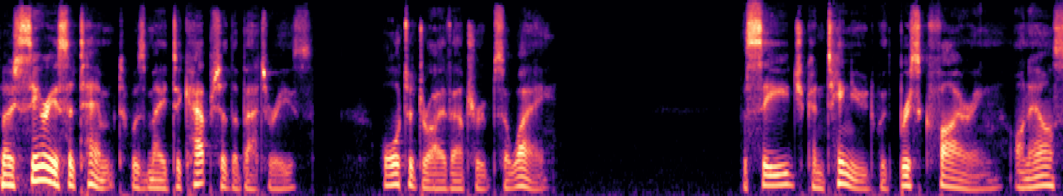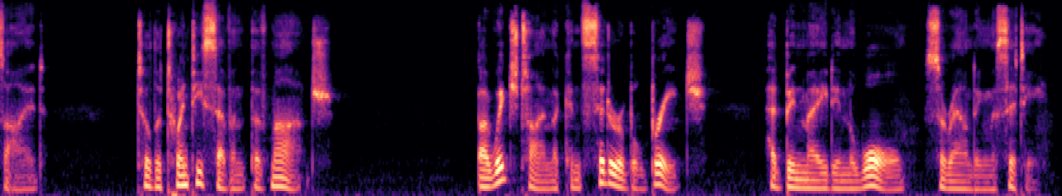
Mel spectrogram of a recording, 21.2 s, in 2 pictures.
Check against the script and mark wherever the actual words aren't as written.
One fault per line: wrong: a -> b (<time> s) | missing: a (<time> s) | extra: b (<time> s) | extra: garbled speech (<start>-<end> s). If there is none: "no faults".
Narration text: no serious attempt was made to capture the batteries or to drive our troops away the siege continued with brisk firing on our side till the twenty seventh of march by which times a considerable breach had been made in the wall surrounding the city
wrong: times -> time (15.8 s)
